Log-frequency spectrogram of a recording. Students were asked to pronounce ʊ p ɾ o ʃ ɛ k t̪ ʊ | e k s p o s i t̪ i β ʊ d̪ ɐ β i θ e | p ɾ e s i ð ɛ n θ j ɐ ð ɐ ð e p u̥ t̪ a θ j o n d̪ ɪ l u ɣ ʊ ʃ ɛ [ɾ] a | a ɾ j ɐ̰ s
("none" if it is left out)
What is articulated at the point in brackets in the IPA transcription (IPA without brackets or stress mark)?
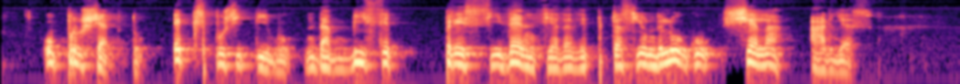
l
